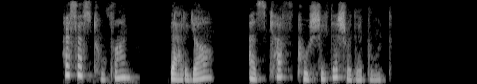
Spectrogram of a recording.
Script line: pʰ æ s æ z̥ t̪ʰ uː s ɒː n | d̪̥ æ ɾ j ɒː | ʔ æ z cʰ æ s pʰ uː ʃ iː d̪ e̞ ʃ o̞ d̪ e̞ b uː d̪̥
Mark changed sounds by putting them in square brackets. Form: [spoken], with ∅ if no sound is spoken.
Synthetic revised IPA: pʰ æ s æ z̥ t̪ʰ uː [f] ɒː n | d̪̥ æ ɾ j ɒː | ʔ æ z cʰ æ [f] pʰ uː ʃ iː d̪ e̞ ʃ o̞ d̪ e̞ b uː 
